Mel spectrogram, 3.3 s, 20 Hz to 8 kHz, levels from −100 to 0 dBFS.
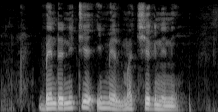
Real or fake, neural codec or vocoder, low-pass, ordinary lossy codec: real; none; 7.2 kHz; AAC, 48 kbps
